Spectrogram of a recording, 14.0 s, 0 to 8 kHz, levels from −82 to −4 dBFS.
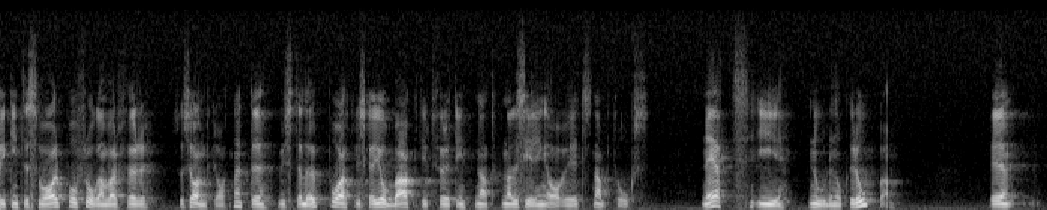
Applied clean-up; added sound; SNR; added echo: none; none; none; none.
